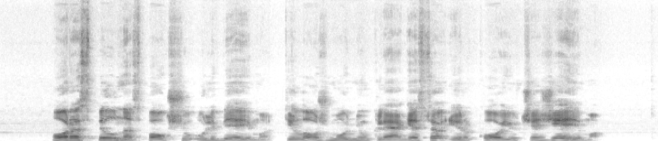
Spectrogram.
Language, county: Lithuanian, Šiauliai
